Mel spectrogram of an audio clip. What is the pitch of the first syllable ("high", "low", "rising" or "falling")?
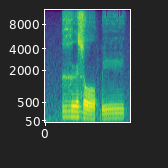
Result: high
